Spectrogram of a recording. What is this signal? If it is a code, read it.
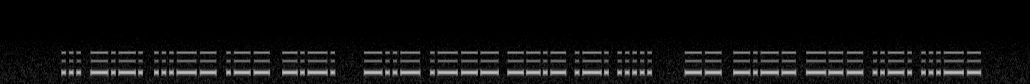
Morse code, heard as a keyed tone, hand-sent with a bug key, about 32 wpm, 560 Hz. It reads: SC3WC XJQR5 MYOF3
